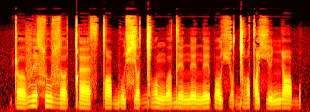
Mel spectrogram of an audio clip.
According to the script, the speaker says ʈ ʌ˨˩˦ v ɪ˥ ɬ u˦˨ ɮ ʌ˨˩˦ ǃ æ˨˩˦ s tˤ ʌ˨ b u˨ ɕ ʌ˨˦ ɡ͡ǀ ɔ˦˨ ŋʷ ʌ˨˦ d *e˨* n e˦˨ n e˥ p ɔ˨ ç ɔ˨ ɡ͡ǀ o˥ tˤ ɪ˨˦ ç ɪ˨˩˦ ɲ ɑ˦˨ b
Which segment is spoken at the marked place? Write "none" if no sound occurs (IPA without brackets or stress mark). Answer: e˨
